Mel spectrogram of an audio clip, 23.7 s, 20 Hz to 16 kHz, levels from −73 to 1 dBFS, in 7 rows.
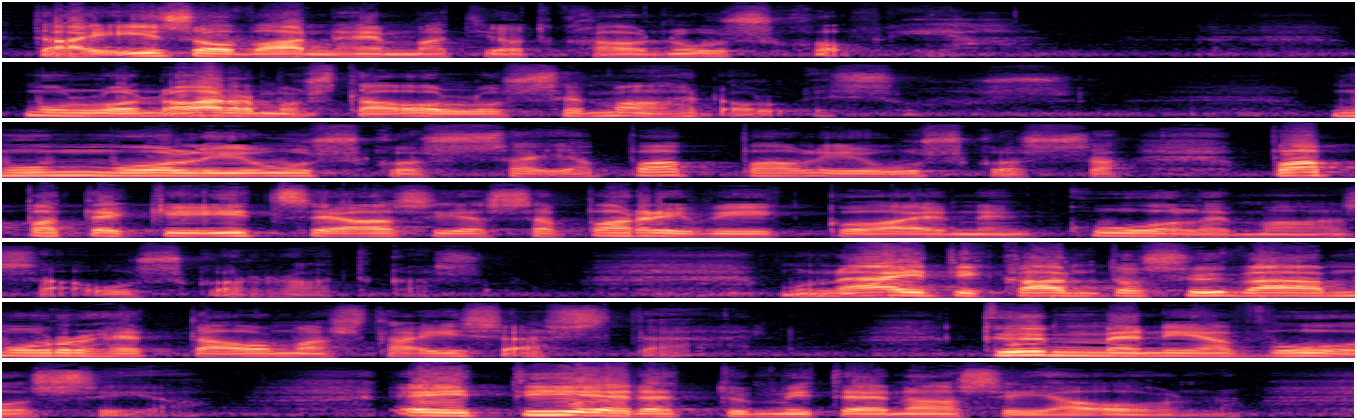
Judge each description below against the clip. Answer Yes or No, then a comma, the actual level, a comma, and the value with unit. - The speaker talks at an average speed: Yes, average, 105 wpm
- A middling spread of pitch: Yes, average, 3.6 semitones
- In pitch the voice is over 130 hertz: Yes, medium, 140 Hz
